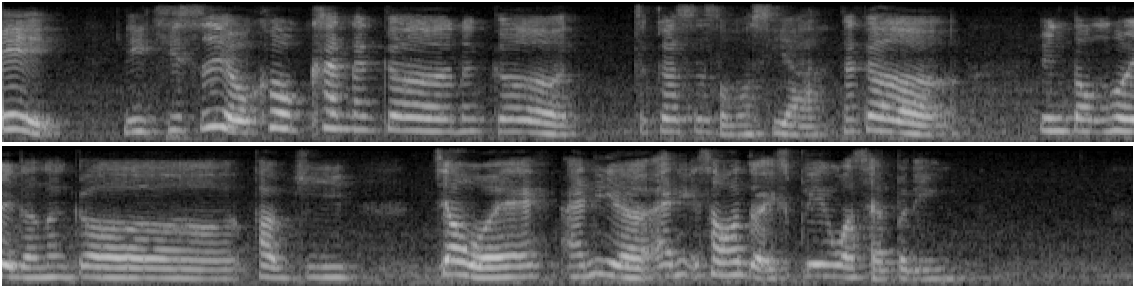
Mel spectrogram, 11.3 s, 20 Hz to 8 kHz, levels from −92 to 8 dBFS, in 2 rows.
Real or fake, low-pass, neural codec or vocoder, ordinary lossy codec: fake; 7.2 kHz; vocoder, 22.05 kHz, 80 mel bands, Vocos; none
